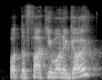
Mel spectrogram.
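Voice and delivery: mock a street aggressor picking a fight; retold aggressive challenge.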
